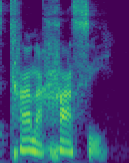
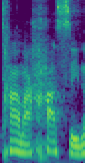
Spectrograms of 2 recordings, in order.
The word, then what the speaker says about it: Ta-Nehisi: David, I think he says Ta-Nehisi. I think he pronounces it Ta-Nehisi, notwithstanding the H-I-S-I. – All right, Ta-Nehisi.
